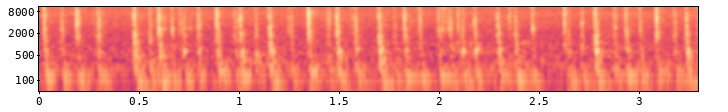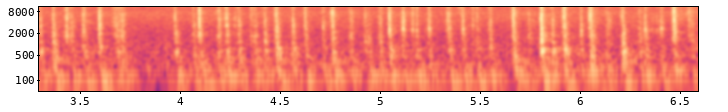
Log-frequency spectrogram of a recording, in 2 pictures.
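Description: Two hands type continuously with their fingertips on a backlit MacBook Pro laptop keyboard, its plastic keycaps set in a hollow aluminum case. Quick, dry, closely spaced key taps with a bright click and a low thump overlap, with a brief lull near the four-second mark before the steady tapping resumes.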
